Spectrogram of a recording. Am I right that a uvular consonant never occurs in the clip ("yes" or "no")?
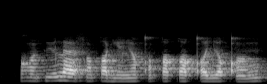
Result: no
